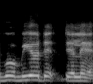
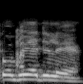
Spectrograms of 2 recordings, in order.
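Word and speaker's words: Dallaire: yeah, Romeo Delay? Romeo Delaire. I see his Yes. face and I couldn't say his name. Yeah, Romeo Delaire.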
